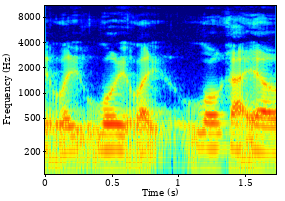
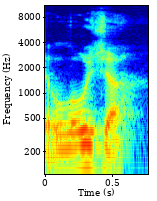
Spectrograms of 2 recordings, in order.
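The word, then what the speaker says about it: Loggia: I'm pretty sure the Loja, because I'm pretty sure when there was like a running joke in Family Guy on how to pronounce his name, because I used to always think it was like Logaya or something, whatever, but pretty sure it's like Loja or something, but could be wrong.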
